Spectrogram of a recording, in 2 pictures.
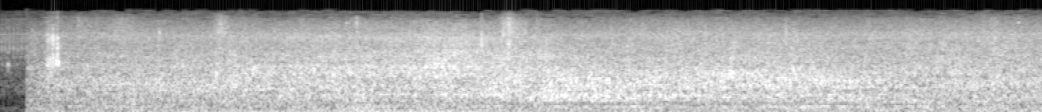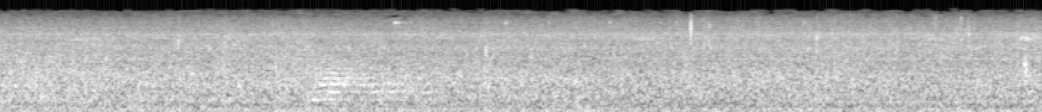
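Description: Outdoor street ambience: steady road traffic noise, with a low rumble strongest in the first few seconds.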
